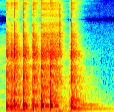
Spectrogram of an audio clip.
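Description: A quick drum fill on an acoustic drum kit: about ten rapid strikes in a second and a half, then the drums ring out, with a low drum tone left ringing to the end.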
